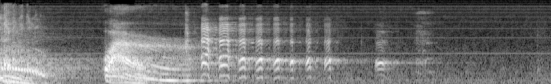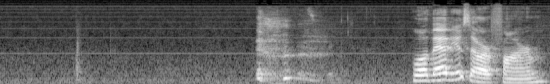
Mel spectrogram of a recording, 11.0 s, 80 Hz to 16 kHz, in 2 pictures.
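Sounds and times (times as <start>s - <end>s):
falling vocal swoop: 0.0s - 2.0s.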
